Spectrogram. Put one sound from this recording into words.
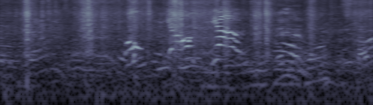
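A small child speaks excitedly close by.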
